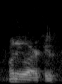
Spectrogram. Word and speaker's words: Oney Lorcan: This is I can't pronounce this person, but O-N-E-Y L-O-R-C-A-N Oney Larkin? – Oney Larkin.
